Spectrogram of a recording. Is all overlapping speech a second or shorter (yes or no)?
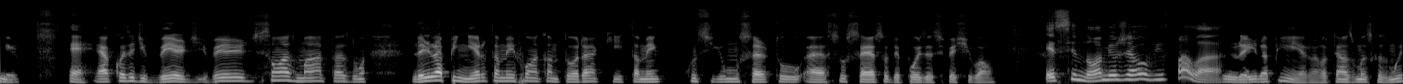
yes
